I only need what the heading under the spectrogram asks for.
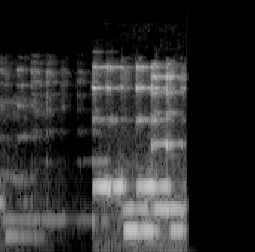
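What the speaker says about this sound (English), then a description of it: "sorry, the phone is just ringing up nonstop" A phone in a workshop plays a melodic ringtone, a soft tone followed by a louder burst of bright chiming notes that stops abruptly, leaving silence.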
